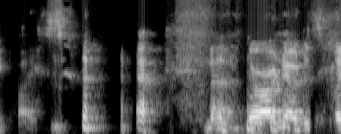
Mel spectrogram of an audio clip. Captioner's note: laughs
